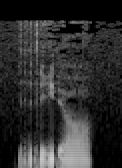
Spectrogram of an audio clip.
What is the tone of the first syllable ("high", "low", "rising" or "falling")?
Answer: low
